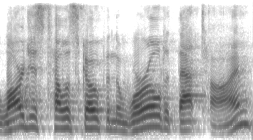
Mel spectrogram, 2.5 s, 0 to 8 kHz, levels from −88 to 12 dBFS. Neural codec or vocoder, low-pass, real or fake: none; 7.2 kHz; real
